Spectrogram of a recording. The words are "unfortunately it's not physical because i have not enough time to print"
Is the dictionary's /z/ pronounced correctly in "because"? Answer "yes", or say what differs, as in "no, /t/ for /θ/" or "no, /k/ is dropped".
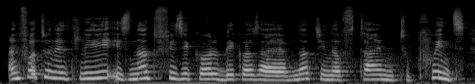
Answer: yes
